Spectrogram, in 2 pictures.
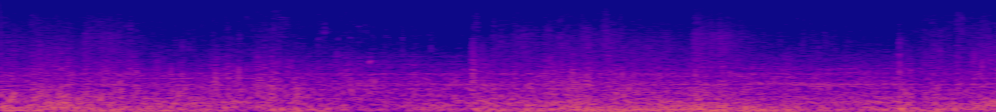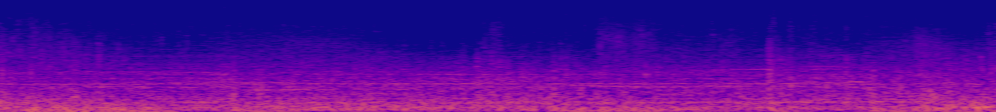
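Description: Small footsteps patter on stone.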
